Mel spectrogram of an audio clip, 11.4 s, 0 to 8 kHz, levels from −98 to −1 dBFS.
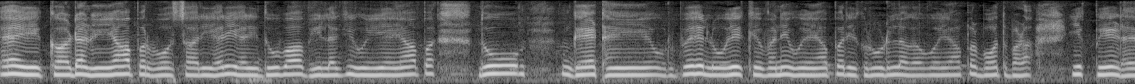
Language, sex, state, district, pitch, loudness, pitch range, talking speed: Hindi, female, Goa, North and South Goa, 220 Hz, -24 LUFS, 215-240 Hz, 210 wpm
